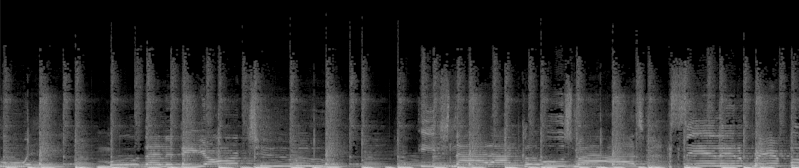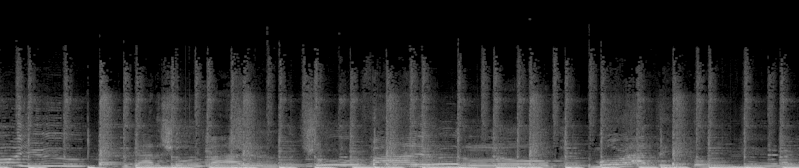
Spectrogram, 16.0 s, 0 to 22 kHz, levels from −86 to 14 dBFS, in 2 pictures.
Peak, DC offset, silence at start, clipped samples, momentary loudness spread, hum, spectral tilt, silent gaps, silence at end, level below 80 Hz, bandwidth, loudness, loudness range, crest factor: 0 dBFS; under 0.1%; 0 s; under 0.1%; 3 LU; none; -6.5 dB/octave; none; 0 s; -16 dBFS; 13.5 kHz; -16 LUFS; 1 LU; 12 dB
